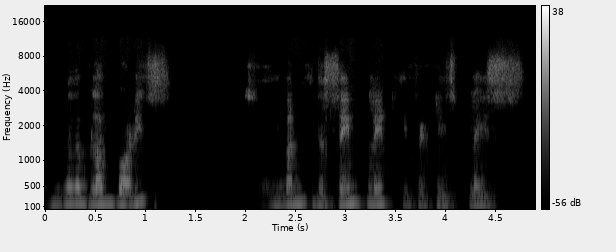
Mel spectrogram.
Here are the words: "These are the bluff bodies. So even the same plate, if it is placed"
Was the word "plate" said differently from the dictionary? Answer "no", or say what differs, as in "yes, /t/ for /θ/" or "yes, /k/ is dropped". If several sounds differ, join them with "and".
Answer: no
